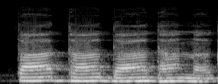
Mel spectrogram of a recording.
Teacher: जो ता वर्ग है इसका उच्चारण करते समय में दंत का प्रयोग करते हैं।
